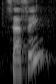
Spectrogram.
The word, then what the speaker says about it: Cesing: Tonight we have with us uh first of all, Robinwood principal Cesing. Rhymes with guessing and some of her and some of her excellent staff.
